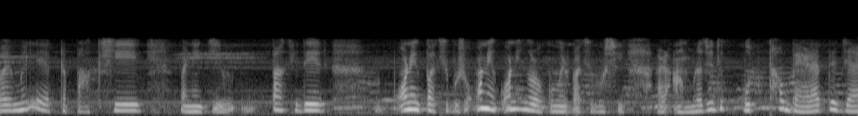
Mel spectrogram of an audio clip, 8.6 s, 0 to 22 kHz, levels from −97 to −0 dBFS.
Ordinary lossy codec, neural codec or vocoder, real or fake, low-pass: none; none; real; 5.4 kHz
